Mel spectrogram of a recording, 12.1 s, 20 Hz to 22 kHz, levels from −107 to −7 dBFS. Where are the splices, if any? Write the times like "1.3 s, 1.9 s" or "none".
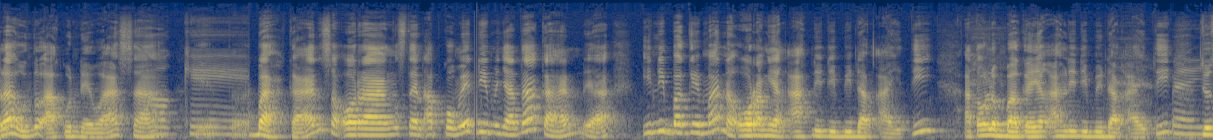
2.5 s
